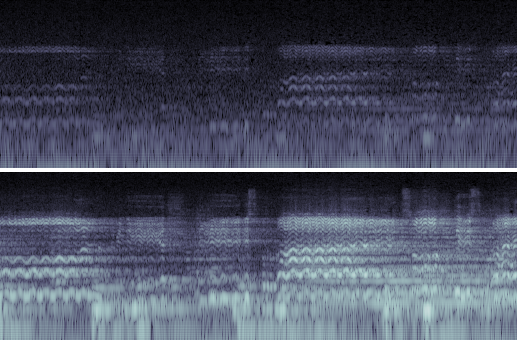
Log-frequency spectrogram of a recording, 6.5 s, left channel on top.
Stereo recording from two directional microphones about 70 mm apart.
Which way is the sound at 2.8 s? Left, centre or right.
Left.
